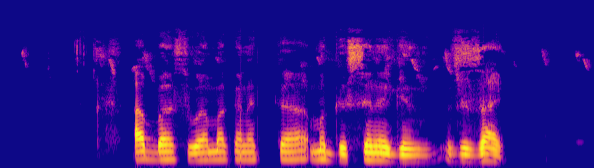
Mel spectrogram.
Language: Gidar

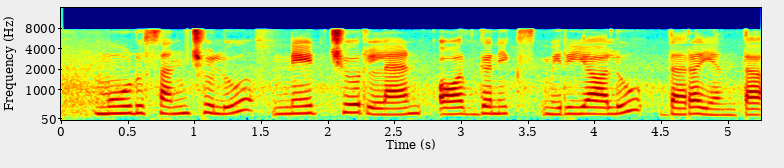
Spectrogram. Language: Telugu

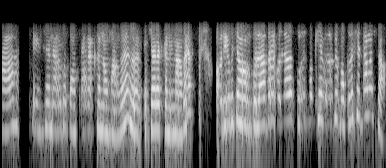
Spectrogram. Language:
Sindhi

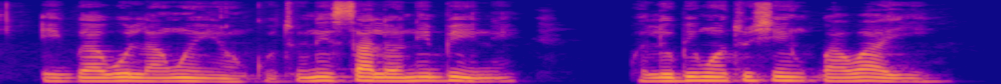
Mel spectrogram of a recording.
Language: Yoruba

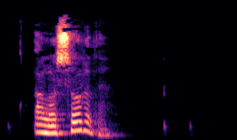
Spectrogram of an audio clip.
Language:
Catalan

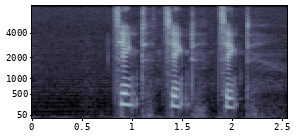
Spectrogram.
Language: Danish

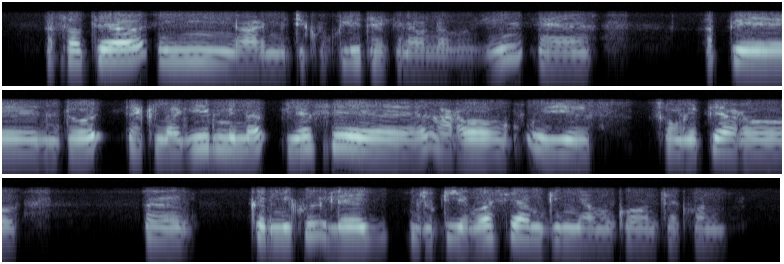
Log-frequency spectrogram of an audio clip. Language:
Santali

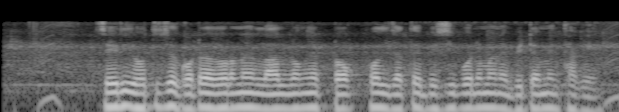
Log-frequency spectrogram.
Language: Bangla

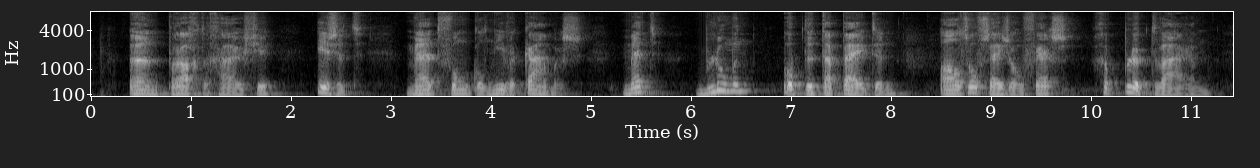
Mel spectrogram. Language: Dutch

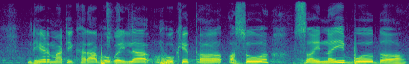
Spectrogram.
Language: Bhojpuri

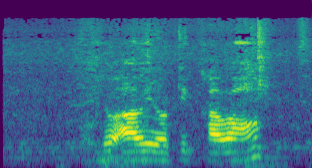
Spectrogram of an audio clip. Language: Loarki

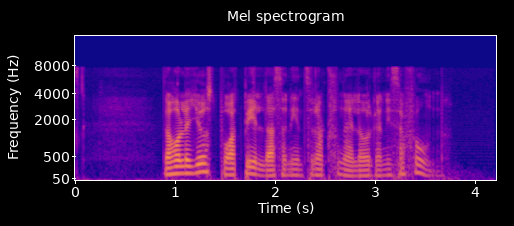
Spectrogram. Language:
Swedish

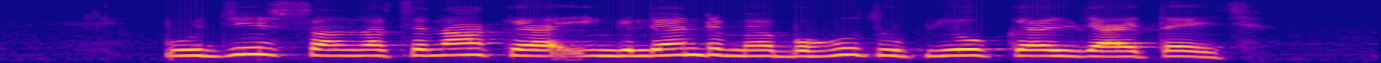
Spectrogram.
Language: Maithili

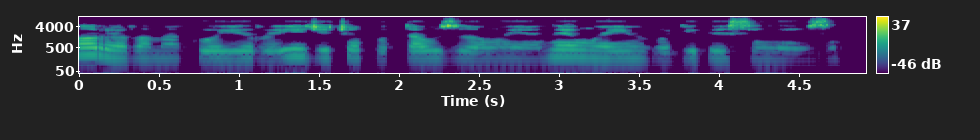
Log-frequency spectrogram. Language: Igbo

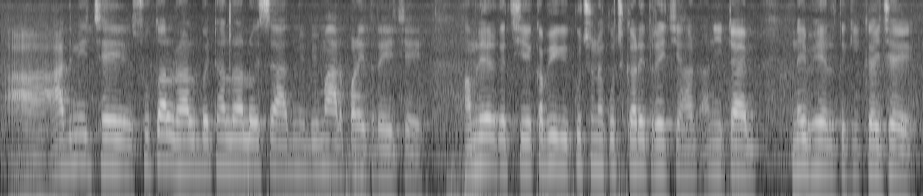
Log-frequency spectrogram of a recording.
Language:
Maithili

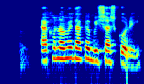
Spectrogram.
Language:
Bangla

